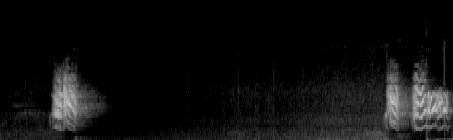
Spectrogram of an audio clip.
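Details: A female double-collared seedeater gives one bright, buzzy chirp, goes quiet for about three seconds over faint background hiss, then gives a quick double note, calling to rouse males to sing.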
